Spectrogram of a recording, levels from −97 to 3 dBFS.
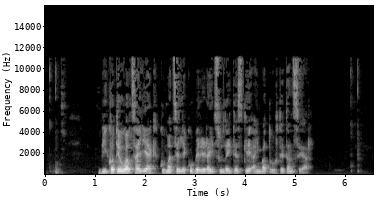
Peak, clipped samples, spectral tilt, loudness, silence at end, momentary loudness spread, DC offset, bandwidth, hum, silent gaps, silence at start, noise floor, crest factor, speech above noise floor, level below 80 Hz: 0 dBFS; under 0.1%; -6 dB/octave; -20 LUFS; 1.3 s; 16 LU; under 0.1%; 11.5 kHz; none; none; 0.2 s; -79 dBFS; 20 dB; 59 dB; -72 dBFS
